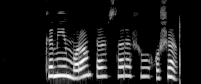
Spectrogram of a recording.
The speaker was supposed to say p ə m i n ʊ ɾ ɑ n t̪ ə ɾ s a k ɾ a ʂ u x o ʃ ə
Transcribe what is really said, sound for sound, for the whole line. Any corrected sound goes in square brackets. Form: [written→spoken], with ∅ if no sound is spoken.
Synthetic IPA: [p→k] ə m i [n→m] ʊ ɾ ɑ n t̪ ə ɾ s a [k→∅] ɾ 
